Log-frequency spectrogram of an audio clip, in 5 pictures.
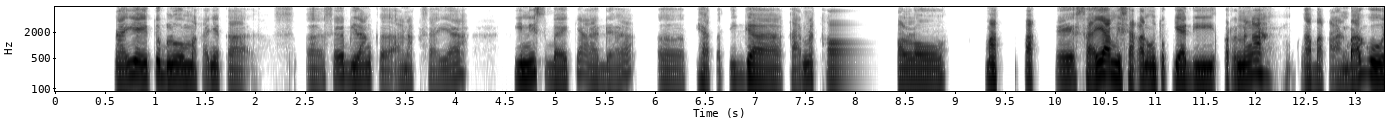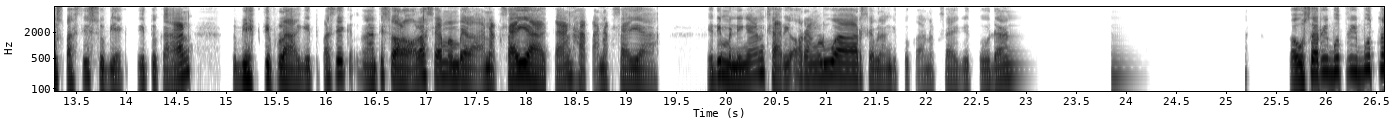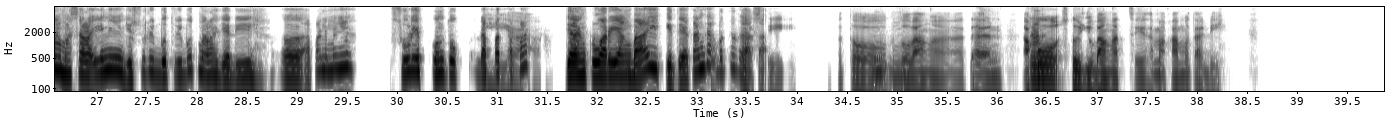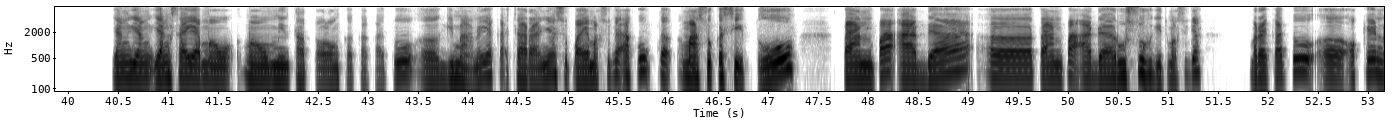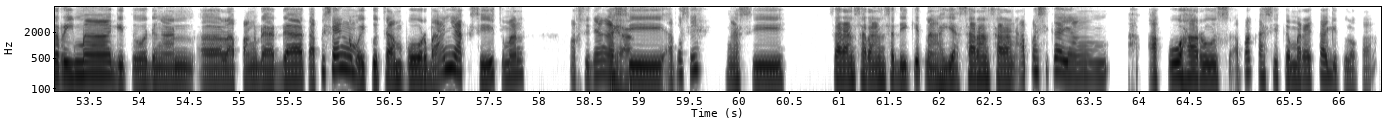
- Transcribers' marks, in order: distorted speech; "penengah" said as "perenengah"; "pasti" said as "pastik"; tapping
- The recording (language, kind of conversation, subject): Indonesian, advice, Bagaimana cara menyelesaikan konflik pembagian warisan antara saudara secara adil dan tetap menjaga hubungan keluarga?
